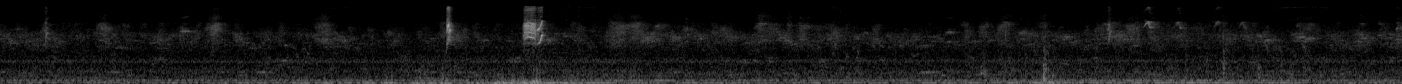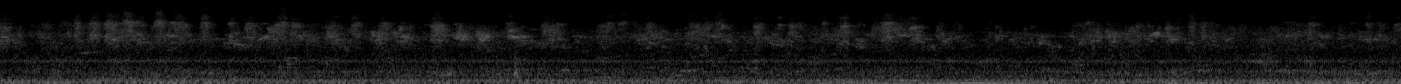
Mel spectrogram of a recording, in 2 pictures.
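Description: Small birds chirping with many short, high, thin chirps, and two louder sharp calls about four and five seconds in, over a faint steady hum.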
